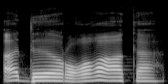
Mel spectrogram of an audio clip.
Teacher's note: ادراک، دال کا ہم نے کلکلا کیا، را کو پر بھی کرنا ہے اور کھڑی زبر کو بھی لمبا کرنا ہے، کاف کی زبر کو نہیں کھینچنا۔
